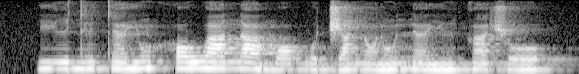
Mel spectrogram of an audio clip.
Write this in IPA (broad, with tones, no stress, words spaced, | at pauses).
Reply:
ji˧dĩ˧ tɛ̃˧jũ˦ hɔ˦ wa˦na˦˨mɔ˧ bo˨d͡ʒa˧nɔ̃˨ ɾũ˧nɛ̃˨ jĩ˧kã˦ʃo˧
